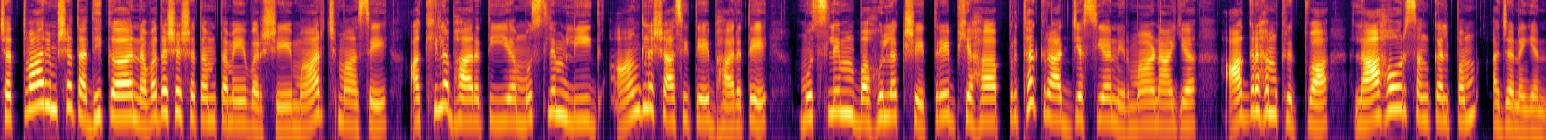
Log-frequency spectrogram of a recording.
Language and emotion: Sanskrit, neutral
